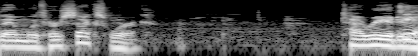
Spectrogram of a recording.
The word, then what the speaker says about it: Tyria: Tyria Moore. Yes. – Okay. – It's T-Y-R-I-A.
